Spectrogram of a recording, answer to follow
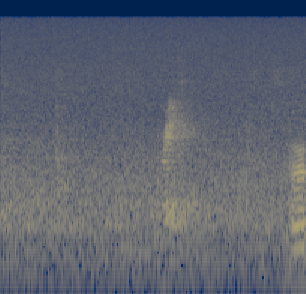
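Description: Steady room hiss with a faint, distant voice calling out briefly about two seconds in, an audience member answering a question from the stage.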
